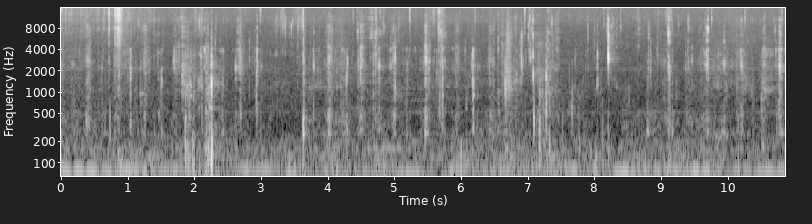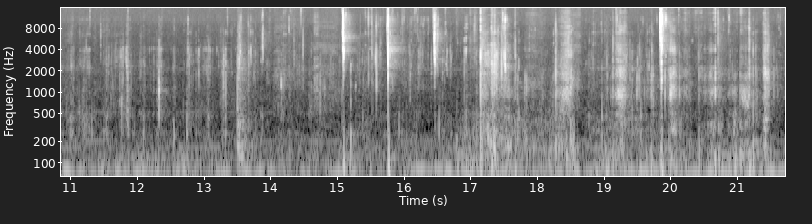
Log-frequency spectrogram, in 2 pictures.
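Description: Close-miked chewing of a tough beef steak, with small wet mouth clicks throughout and a few sharper, louder clicks in the last several seconds.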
